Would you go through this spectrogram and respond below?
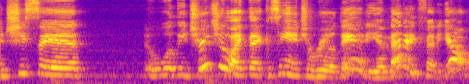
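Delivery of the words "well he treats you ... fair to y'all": put-on offhand, calm, casual, sing-song matter-of-fact delivery. Retelling what she said the week after Christmas: imitating someone saying it calmly. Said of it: "she said that so calmly, so casually".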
